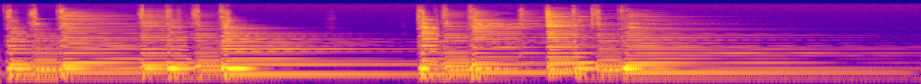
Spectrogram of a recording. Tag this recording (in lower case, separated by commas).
plucked string instrument, guitar, music, musical instrument, acoustic guitar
